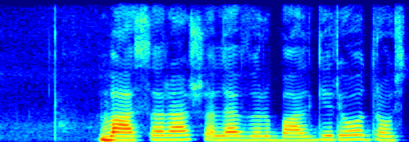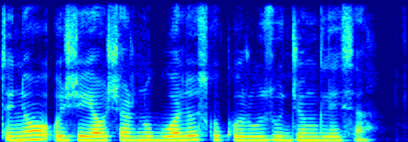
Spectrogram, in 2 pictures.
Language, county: Lithuanian, Marijampolė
